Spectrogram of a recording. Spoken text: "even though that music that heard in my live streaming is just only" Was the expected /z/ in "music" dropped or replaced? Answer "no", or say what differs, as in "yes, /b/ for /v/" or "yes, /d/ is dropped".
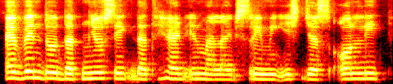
yes, /s/ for /z/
